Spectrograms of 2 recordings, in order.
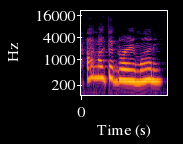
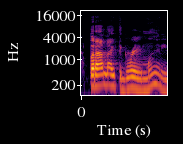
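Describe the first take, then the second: First: Loud, high-pitched insistence; emphatic repeat. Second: Said in the usual way. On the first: Real, not acted. Telling chat she likes money, emphatic repeat. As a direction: drive it home, higher and louder.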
